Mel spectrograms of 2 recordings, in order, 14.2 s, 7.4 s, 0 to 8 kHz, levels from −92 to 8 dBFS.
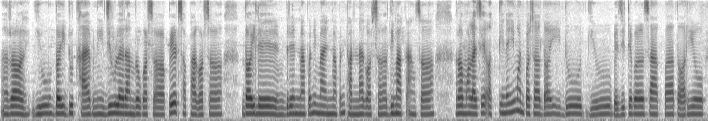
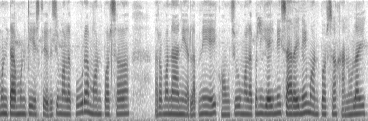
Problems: background sounds at intervals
